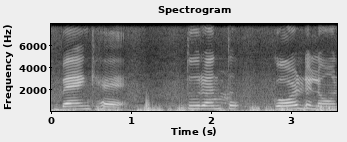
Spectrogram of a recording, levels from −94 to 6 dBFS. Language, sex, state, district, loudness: Hindi, female, Haryana, Jhajjar, -16 LUFS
